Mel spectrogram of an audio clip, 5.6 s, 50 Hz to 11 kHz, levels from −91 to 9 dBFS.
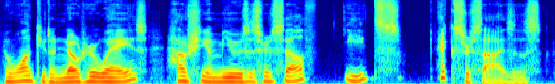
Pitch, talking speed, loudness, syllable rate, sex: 125 Hz, 140 wpm, -18 LUFS, 4.3 syllables/s, male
